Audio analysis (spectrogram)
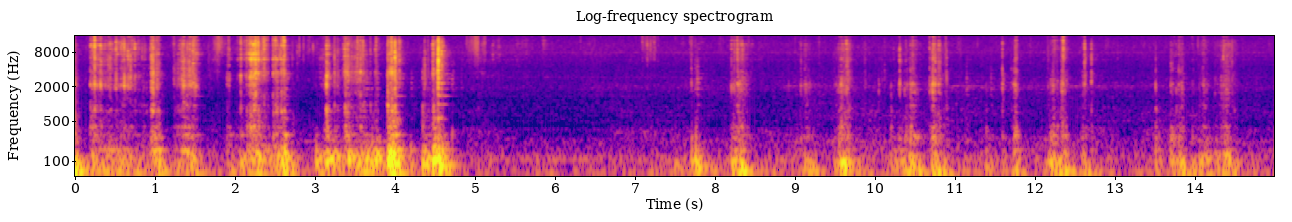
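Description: A metal butter knife slices and scrapes through a large, solid mound of packed damp sand on a metal tray while the other hand steadies the block. Repeated soft, crunchy gritty strokes sit mostly in the low range, with brief bright crackles on each cut. The busiest, loudest strokes come in the first few seconds.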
